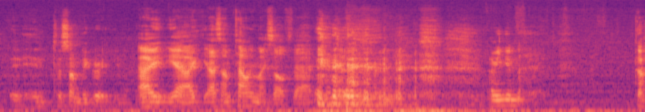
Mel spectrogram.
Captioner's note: laughs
